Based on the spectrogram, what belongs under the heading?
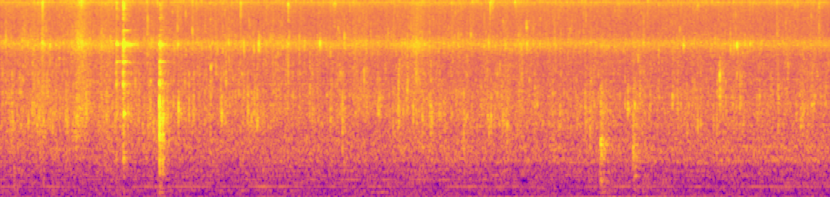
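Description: Breaded fish fillet shallow-frying in hot oil in a pan: a steady sizzle with small spitting crackles. Two sharp clicks about one and a half and two seconds in are the loudest sounds.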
